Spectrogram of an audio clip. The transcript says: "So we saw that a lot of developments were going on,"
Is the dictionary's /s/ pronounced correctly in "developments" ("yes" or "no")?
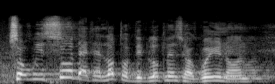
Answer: yes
